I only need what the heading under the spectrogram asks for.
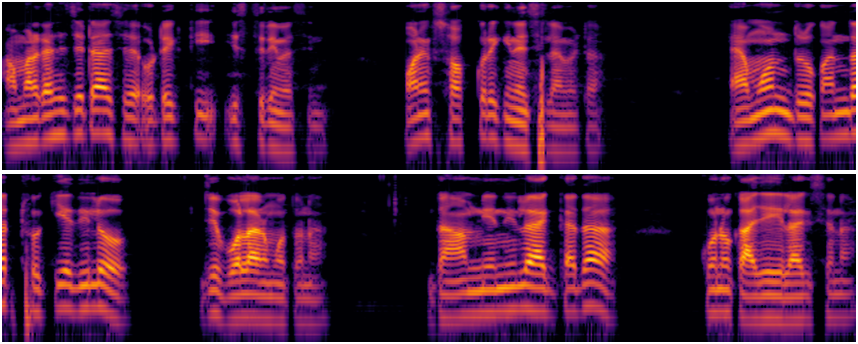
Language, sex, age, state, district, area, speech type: Bengali, male, 30-45, West Bengal, Paschim Medinipur, rural, spontaneous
